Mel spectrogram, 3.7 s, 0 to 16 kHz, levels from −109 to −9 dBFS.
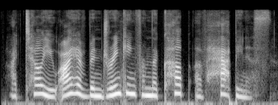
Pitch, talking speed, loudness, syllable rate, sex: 240 Hz, 195 wpm, -18 LUFS, 4.7 syllables/s, female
